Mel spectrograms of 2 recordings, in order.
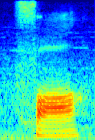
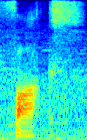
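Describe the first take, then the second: First: The final X sound is silent. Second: The final X sound is pronounced.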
